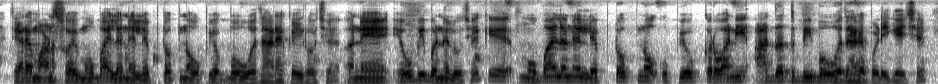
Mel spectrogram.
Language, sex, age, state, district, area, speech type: Gujarati, male, 30-45, Gujarat, Rajkot, urban, spontaneous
